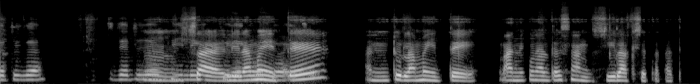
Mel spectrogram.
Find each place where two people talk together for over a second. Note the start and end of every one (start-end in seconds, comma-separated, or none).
1.4-3.2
